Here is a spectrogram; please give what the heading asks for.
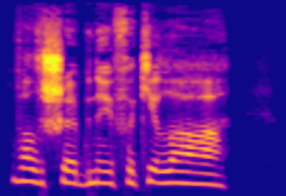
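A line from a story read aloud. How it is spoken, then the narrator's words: Breathless exclamation. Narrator (Russian): выдохнул Никол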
